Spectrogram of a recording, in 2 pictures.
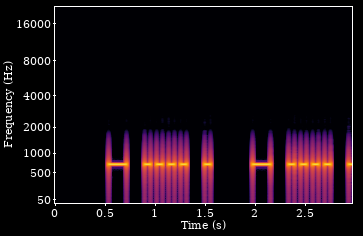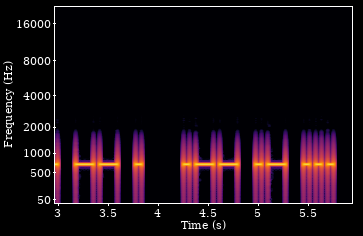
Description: Morse code, heard as a keyed tone, about 19 wpm, 700 Hz. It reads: THE THEME WAS
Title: Sentences from Top 1100 Words 20wpm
